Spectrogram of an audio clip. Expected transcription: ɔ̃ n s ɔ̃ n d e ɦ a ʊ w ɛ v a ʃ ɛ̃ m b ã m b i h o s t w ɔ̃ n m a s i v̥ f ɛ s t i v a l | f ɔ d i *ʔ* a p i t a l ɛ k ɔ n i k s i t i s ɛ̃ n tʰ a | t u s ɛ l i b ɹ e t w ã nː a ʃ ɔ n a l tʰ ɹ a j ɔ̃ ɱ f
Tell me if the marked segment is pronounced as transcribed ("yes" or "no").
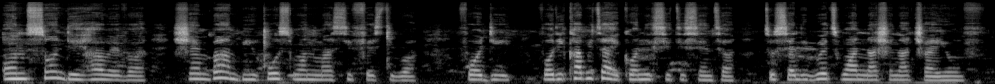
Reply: no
